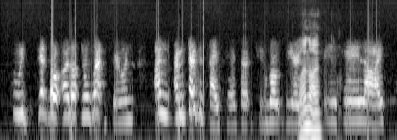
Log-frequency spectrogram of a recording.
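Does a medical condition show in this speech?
Yes: cerebral palsy.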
